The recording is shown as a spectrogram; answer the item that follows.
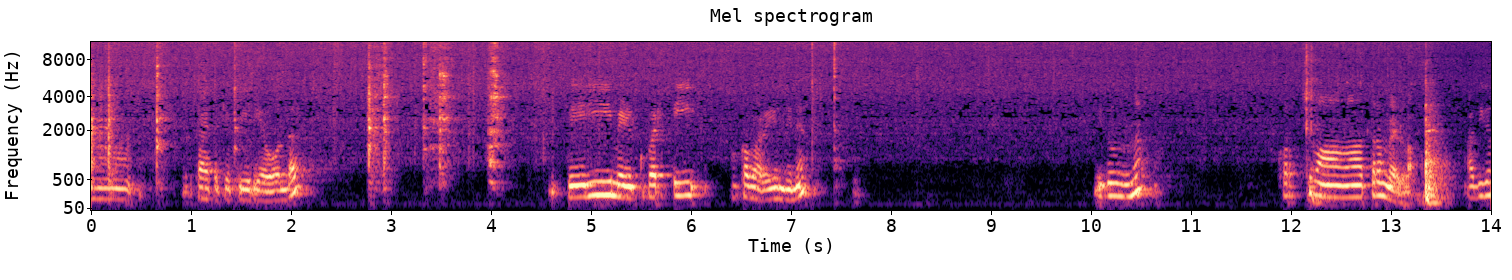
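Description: A metal spoon stirring diced bitter gourd in an iron kadai. It scrapes the pan with squealing, wavering scrapes and clinks, in bursts through the first half and again near the end. The vegetables sizzle quietly in the oil between the bursts.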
